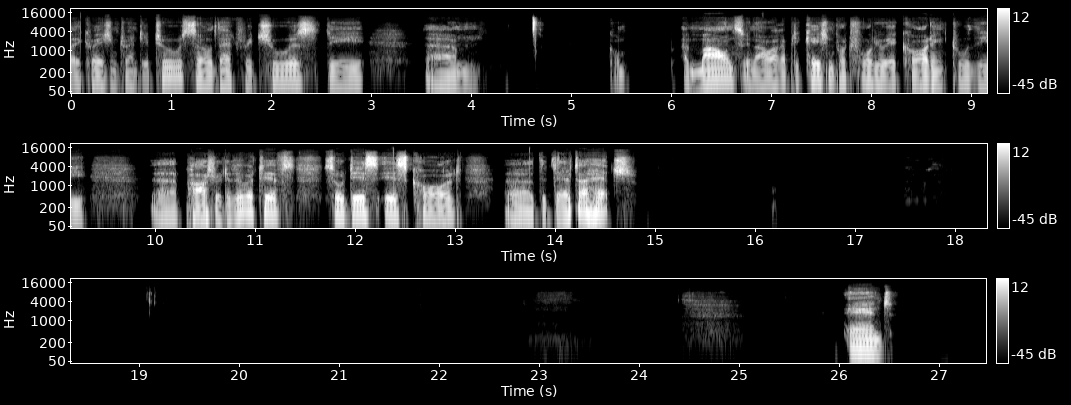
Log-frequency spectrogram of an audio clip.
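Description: A man lectures calmly into a close microphone.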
